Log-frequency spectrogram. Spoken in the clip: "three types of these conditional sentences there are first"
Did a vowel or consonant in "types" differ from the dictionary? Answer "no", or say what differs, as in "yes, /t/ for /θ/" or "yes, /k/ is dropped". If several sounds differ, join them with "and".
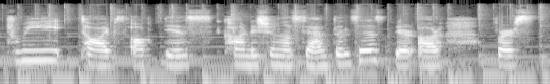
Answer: no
